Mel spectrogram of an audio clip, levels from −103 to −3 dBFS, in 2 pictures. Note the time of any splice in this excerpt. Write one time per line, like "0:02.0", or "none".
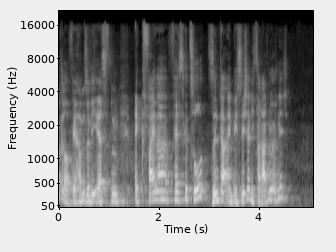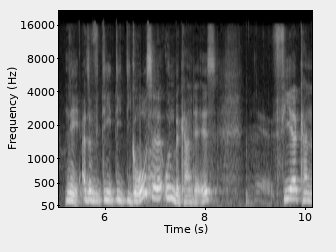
none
